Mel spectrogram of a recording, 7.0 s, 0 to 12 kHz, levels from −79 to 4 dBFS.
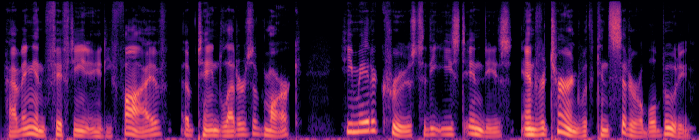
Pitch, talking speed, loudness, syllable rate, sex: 125 Hz, 190 wpm, -19 LUFS, 5.9 syllables/s, male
